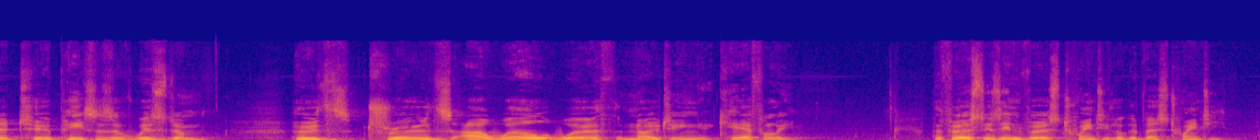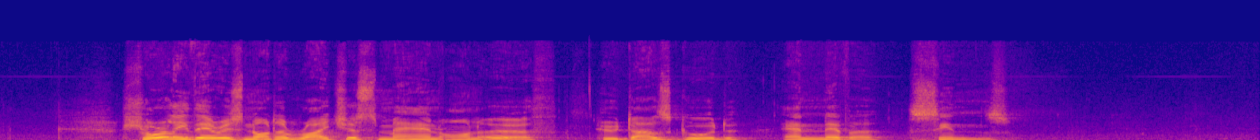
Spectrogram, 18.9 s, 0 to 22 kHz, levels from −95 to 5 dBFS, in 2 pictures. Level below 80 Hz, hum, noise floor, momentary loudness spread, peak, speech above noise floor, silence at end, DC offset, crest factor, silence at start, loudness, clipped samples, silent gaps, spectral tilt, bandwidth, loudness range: -62 dBFS; none; -59 dBFS; 15 LU; -4 dBFS; 37 dB; 1.9 s; under 0.1%; 20 dB; 0 s; -22 LUFS; under 0.1%; none; -6 dB/octave; 15.5 kHz; 7 LU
